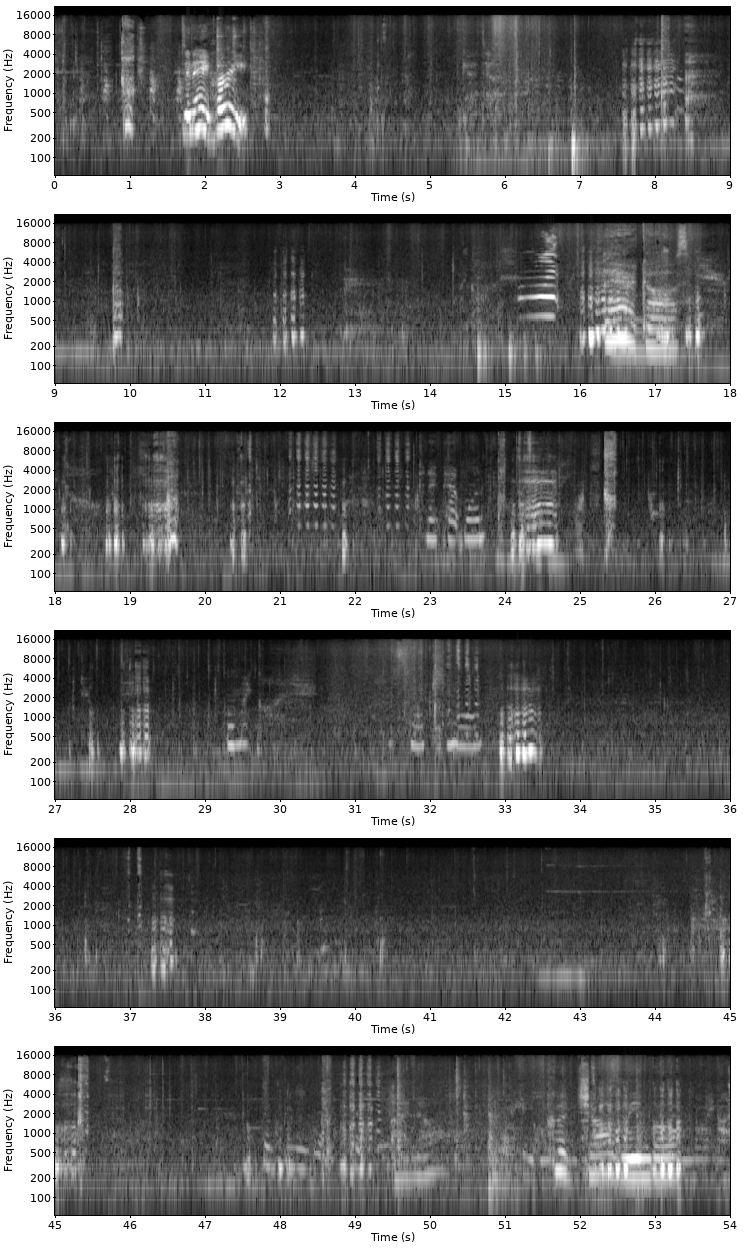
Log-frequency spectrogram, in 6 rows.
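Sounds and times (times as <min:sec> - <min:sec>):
straw rustling: 0:00.0 - 0:11.8, 0:12.4 - 0:29.2, 0:29.8 - 0:42.4, 0:43.1 - 0:54.0
rustling in straw: 0:01.2 - 0:08.4, 0:13.2 - 0:17.8, 0:30.3 - 0:33.6
goat bleating: 0:07.6 - 0:08.5, 0:11.9 - 0:12.4, 0:15.2 - 0:16.5, 0:18.7 - 0:19.7, 0:20.3 - 0:22.8, 0:24.0 - 0:26.2, 0:27.9 - 0:28.4, 0:32.2 - 0:33.6, 0:37.0 - 0:37.8, 0:44.8 - 0:45.5, 0:48.6 - 0:49.6, 0:52.1 - 0:53.5.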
